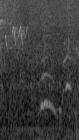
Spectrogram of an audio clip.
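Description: A cute bird card in the MTG Arena video game lets out a faint, brief synthetic chirp, a couple of quick whistled tweets over quiet game background.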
